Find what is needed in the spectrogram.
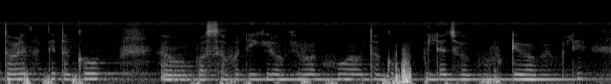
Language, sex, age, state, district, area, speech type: Odia, female, 18-30, Odisha, Koraput, urban, spontaneous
